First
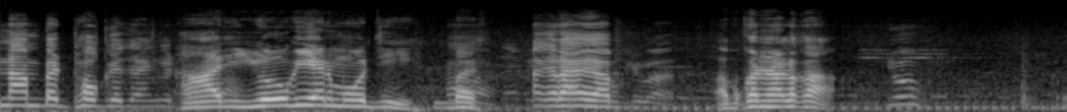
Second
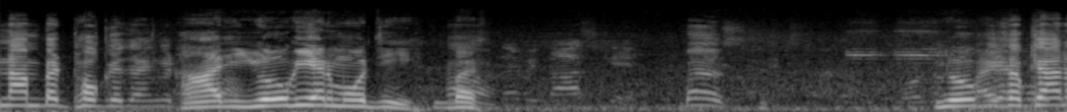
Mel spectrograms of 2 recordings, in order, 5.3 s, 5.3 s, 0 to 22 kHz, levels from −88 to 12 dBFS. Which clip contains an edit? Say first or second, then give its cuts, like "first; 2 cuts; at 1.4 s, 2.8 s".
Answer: first; 1 cut; at 2.6 s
